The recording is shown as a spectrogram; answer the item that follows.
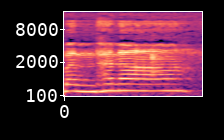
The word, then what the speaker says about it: बंधनः: बंधनः बंधनः ये विसर्ग, 'ना' के बाद आने वाले दो बिंदुओं की तरह , विसर्ग कहलाते हैं, और जब ये विसर्ग आते हैं, तो इनका उच्चारण एक लंबे स्वर के रूप में किया जाता है; इन्हें मीटर कहते हैं, है ना? तो, लंबे स्वर में इसका उच्चारण 'नाह ' होना चाहिए, ठीक है?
